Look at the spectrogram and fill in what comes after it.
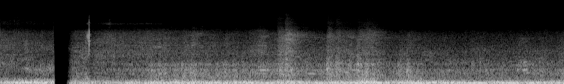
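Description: Passenger train coach running along the track, a steady low rumble heard from inside the coach. It cuts out to silence for a moment about half a second in.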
